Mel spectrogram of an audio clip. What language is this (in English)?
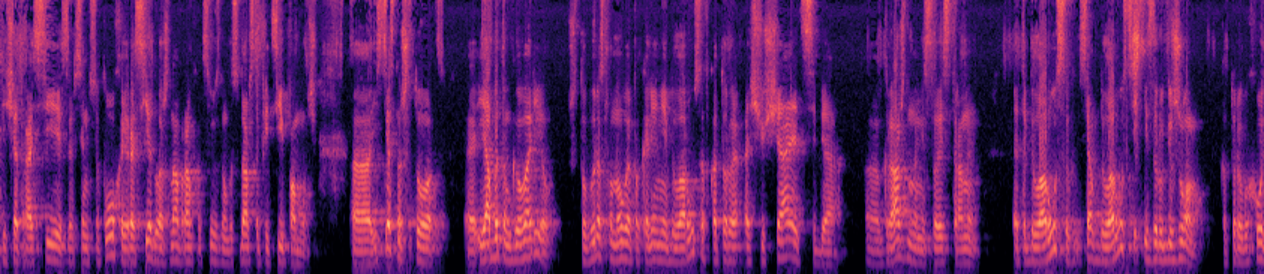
Russian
